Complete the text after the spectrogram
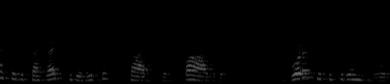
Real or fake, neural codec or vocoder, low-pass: real; none; 3.6 kHz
